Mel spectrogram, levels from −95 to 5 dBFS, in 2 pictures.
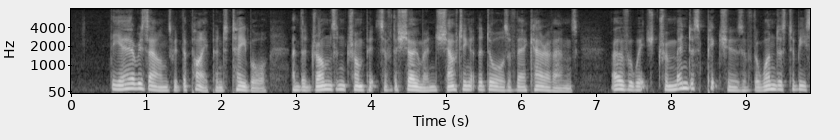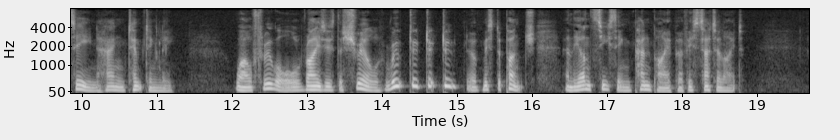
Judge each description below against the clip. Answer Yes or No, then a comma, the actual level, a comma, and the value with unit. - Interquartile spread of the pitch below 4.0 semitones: No, average, 4.4 semitones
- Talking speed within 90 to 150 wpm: No, average, 175 wpm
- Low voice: Yes, low, 125 Hz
